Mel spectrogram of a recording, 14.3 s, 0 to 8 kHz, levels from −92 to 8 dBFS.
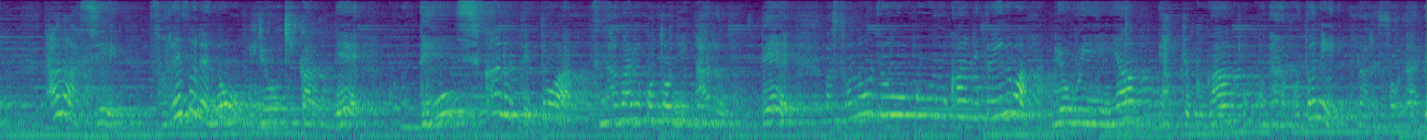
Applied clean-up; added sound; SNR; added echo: none; Fireworks; 20 dB; reverberation time 1.3 s.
